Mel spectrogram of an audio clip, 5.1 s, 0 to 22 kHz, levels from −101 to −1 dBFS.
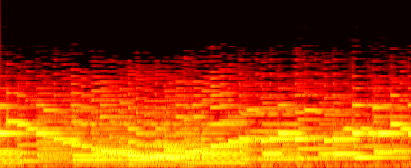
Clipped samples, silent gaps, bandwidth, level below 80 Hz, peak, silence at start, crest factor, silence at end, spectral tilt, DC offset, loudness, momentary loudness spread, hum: under 0.1%; none; 5.4 kHz; -50 dBFS; -10 dBFS; 0 s; 12 dB; 0 s; -10 dB/octave; under 0.1%; -23 LUFS; 4 LU; none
